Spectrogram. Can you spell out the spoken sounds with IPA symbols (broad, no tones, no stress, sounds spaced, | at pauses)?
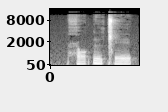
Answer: ħ ɔ k͡p ĩ ǁ e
